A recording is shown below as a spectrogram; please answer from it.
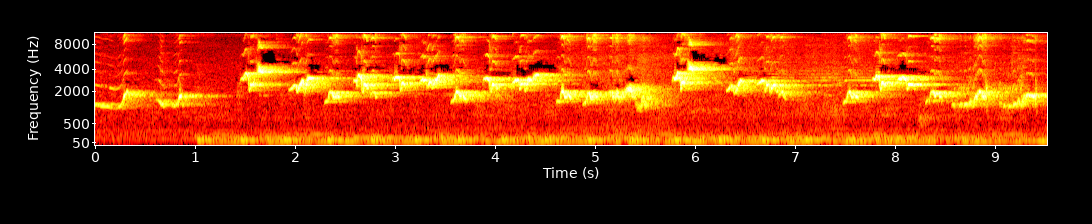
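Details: Male white-rumped shama calling to its partner in a long, rich, varied whistled song of rapid rising and falling phrases with crisp high accents, delivered almost without pause over a low steady hum.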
